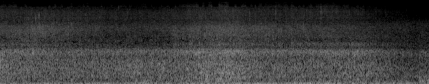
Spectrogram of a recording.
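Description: Waves wash steadily onto the sand at Scarborough's South Bay beach, a continuous soft surf roar with some wind rumble and no voices.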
